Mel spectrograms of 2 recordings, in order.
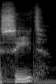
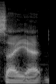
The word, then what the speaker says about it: SEAT: Take a seat. Take a seat, please. Yes, I know it's pronounced sat, but I seat sounds cooler.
